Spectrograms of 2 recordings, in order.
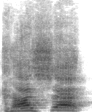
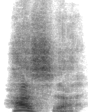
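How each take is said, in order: First: The word begins with a hard k sound. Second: The word begins with a throaty h sound. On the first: "You can pronounce the ka" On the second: "but you don't have to"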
